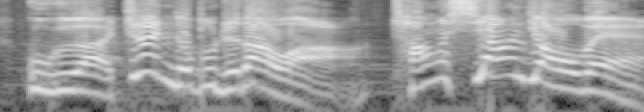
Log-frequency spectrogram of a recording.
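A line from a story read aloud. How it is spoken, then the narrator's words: Shouting. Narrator (Chinese): 我们的锦房在那喊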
